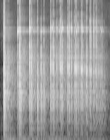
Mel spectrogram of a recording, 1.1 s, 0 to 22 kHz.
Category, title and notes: Sound effects > Objects / House appliances
FOLYProp-Blue Snowball Microphone, CU Seashell, Clatter 06 Nicholas Judy TDC
Blue-Snowball, clatter, seashell, Blue-brand, foley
